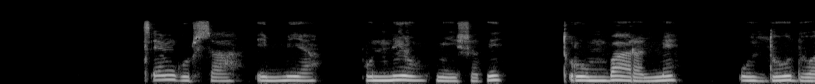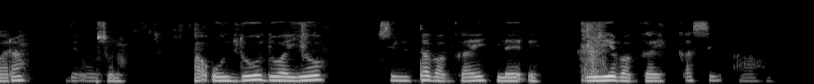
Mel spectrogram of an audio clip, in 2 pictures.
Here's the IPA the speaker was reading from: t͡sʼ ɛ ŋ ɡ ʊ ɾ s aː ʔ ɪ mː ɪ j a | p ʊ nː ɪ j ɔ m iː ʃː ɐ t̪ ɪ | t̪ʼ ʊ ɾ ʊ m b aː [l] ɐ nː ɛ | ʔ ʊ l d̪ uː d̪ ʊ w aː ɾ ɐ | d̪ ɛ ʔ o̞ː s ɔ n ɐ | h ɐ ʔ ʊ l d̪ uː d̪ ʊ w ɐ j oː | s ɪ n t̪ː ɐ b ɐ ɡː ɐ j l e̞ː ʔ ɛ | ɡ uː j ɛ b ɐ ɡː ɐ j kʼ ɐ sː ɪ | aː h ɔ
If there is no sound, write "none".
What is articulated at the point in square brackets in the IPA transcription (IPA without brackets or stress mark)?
ɾ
